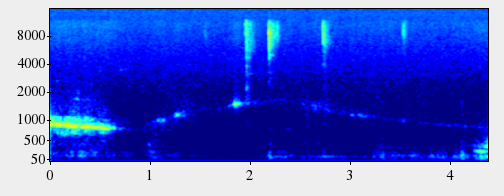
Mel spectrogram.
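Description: Near silence broken by a few faint computer keyboard key clicks as text is typed, with a voice trailing off in the first half-second.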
